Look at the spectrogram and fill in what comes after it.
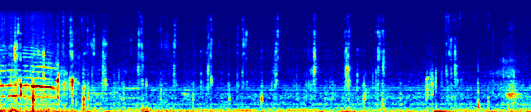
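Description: Close-miked chewing of a mouthful of rice, with many small wet mouth clicks and smacks. A short falling hum sounds right at the start.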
